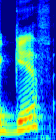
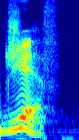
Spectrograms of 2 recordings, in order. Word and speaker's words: GIF: I did say GIF, and if you pronounce it JIF, I'll kill you.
